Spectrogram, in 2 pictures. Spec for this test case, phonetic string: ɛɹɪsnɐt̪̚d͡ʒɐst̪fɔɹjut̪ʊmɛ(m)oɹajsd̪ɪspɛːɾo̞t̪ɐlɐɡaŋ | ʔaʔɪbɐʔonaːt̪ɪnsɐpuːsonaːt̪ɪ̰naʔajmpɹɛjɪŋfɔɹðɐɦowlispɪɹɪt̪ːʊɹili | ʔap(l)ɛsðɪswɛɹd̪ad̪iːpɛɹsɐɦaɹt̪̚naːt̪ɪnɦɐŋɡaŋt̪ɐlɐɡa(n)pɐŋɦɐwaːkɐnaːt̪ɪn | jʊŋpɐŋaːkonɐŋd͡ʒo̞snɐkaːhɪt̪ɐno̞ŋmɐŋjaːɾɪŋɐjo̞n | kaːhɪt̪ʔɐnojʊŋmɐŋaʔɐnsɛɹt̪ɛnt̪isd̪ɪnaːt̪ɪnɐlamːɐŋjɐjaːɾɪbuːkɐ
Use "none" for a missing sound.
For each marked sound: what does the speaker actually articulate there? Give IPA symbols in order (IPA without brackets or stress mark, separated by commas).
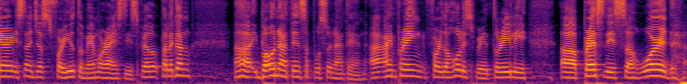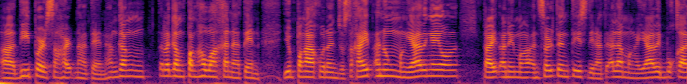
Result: m, ɹ, ŋ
